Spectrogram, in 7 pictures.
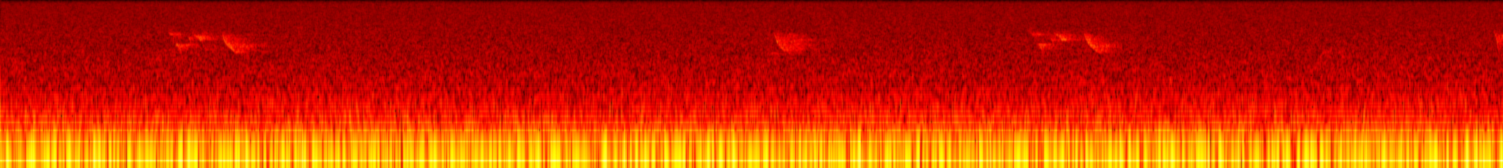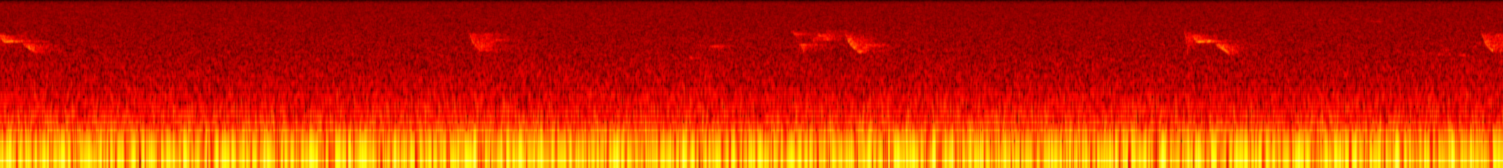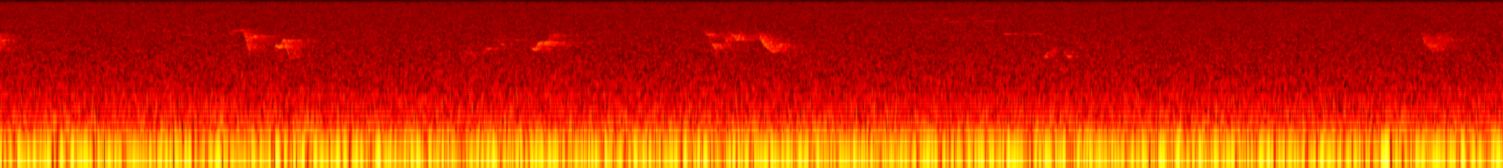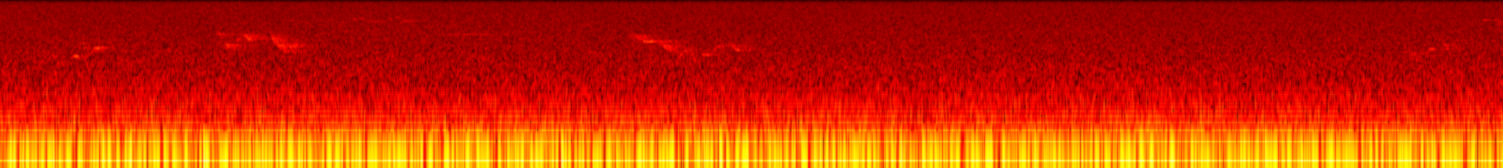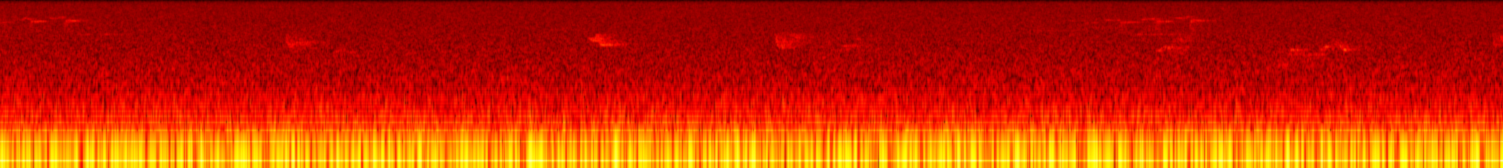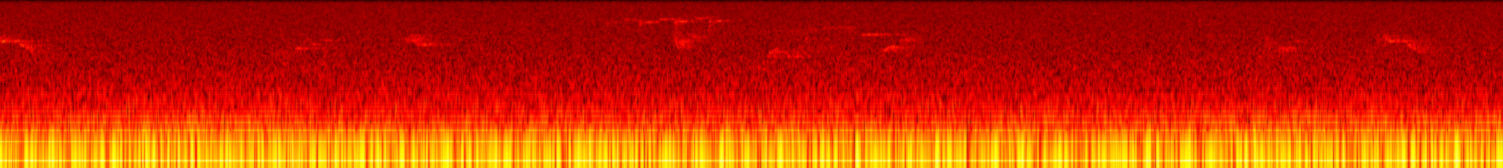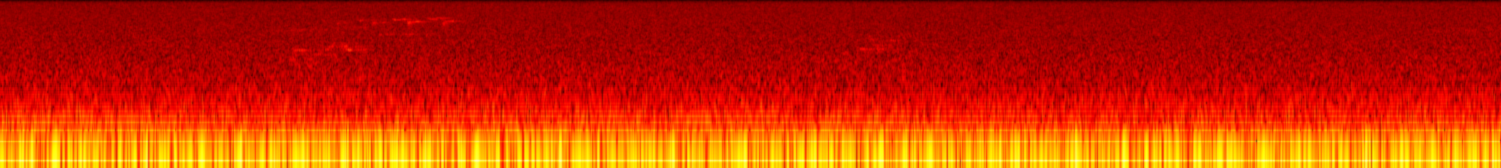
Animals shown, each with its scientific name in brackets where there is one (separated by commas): Blackburnian Warbler (Setophaga fusca), Black-throated Green Warbler (Setophaga virens), Blue-headed Vireo (Vireo solitarius), Swainson's Thrush (Catharus ustulatus)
